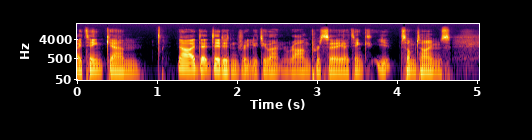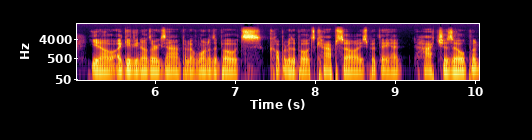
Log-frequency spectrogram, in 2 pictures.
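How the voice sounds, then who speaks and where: Talking very fast with an Irish accent, a man uses a medium pitch, a dark, mellow tone and fairly even intonation, the sound dry and close with no echo. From Ireland. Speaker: adventurer and performance coach. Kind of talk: interview conversation.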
